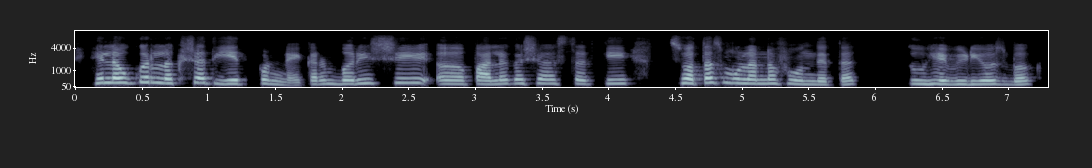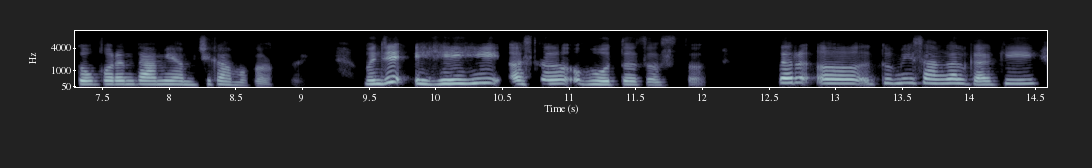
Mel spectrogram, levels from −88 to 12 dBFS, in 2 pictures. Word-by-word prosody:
हे 270 +1 +4
लवकर 285 +2 +6
लक्षात 275 +1 +3
येत 220 0 +2
पण 210 -5 0
नाही. 145 -2 -5
कारण 215 +1 -3
बरीचशी 255 +5 -1
अ, 215 0 +1
पालक 215 +3 +2
अशी 240 +1 -2
असतात, 230 -2 -3
की 235 +1 -3 0.4
स्वतःच 270 +3 +5
मुलांना 240 -3 +2
फोन 210 -4 -2
देतात, 185 +2 -2 0.4
"तू 220 -1 -2
हे 210 0 +3
व्हिडिओज 200 0 0
बघ, 185 +1 -1 0.2
तोपर्यंत 200 +1 0
आम्ही 200 0 +1
आमची 185 0 -7
कामं 180 -6 -5
करतोय." 115 -4 -12 0.7
म्हणजे 220 +8 +3 0.2
हेही 230 +5 +1 0.2
असं 225 +2 -1 0.2
होतच 190 -2 -1
असतं. 155 -1 -12 0.6
तर 280 +1 +5
अ, 245 -3 +1
तुम्ही 260 +1 -5
सांगाल 250 -1 0
का 190 -1 0
की 230 0 -5
220 Hz, 150 wpm, -23 LUFS, 200-250 Hz, 0.7 s, लवकर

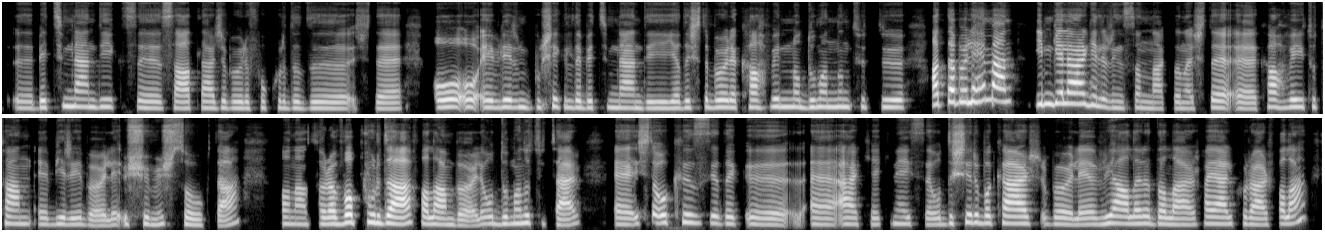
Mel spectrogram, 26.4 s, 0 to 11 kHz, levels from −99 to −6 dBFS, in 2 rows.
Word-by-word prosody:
ııı, 185 0 -7
betimlendiği, 225 +1 -1
s 205 - -10
eee, 185 -1 -3
saatlerce 185 +1 -2
böyle 185 0 -3
fokurdadığı, 180 -1 -5
işte, 170 0 -5 0.3
o 215 +1 +4
o - - -2
evlerin 205 -1 0
bu 205 - -7
şekilde 205 -2 -3
betimlendiği 190 -2 -3
ya 185 0 -1
da, - - -2
işte, 200 +1 -5
böyle, 210 0 +3
kahvenin 220 +2 -1
o 215 -3 -2
dumanının 220 +1 0
tüttüğü 215 -1 -2 0.3
hatta 335 +6 +7
böyle 360 +1 +6
hemen 390 -1 +6 0.2
imgeler 315 +1 +6
gelir 250 -8 -1
insanın 190 0 -8
aklına. 175 0 -7
İşte, 195 +2 -3
eee, 170 -1 -2
kahveyi 215 +3 0
tutan, 200 -3 -2
eee, 180 -1 -6
biri 185 -1 -2
böyle 150 +1 -3
üşümüş 190 0 -3
soğukta, 165 - -3 0.4
ondan 185 -2 -3
sonra 190 +1 +1
vapurda 225 -4 +7
falan, 185 -3 +2
böyle, 150 +2 -2
o 195 -2 -3
dumanı 210 +2 +1
tüter, 190 -3 0 0.4
eee, 180 -1 +1
işte, 195 - -3
o 225 +2 +3
kız 230 -3 -3
ya 210 -2 -3
da, 200 - -2 0.2
ııı, 175 -4 -3
eee, 175 -2 -1
erkek 185 -1 -2
neyse, 195 -3 -7
o 180 +1 -6
dışarı 230 +2 0
bakar, 205 -2 +4
böyle, 180 -1 -2
rüyalara 200 0 +2
dalar, 175 -2 0
hayal 195 -1 +2
kurar 180 -3 -1
falan. 200 - -2
195 Hz, 150 wpm, -21 LUFS, 180-215 Hz, 0.4 s, hatta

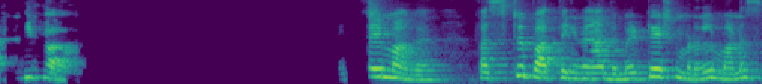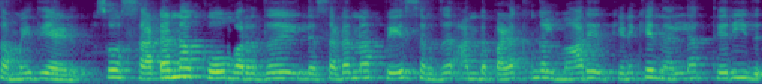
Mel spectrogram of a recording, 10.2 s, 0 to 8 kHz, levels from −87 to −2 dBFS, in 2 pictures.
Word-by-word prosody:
கண்டிப்பா. 255 +1 -2 1.9
நிச்சயமாங்க, 240 -11 +1 0.4
ஃபர்ஸ்ட்டு 225 +7 -2
பார்த்தீங்கன்னா, 230 -2 +2
அந்த 200 -2 -2
மெடிடேஷன் 265 +5 +1
பண்ணுறதுல 215 +4 -1
மனசு 245 +5 -2
அமைதிய 210 +1 0
ஆயிடுது. 175 0 -3
ஸோ 260 - +3 0.2
சடனா 250 +8 +6
கோவம் 235 -1 +4
வருறது, 210 +1 +1
இல்ல 210 - -3
சடனா 230 +3 0
பேசுறது, 220 -2 -1
அந்த 210 0 -2
பழக்கங்கள் 220 +4 -1
மாறிருக்கு. 225 0 -1
எனக்கே 215 +5 0
நல்லா 210 +4 -4
தெரியுது. 220 -2 0
225 Hz, 135 wpm, -24 LUFS, 210-240 Hz, 1.9 s, சடனா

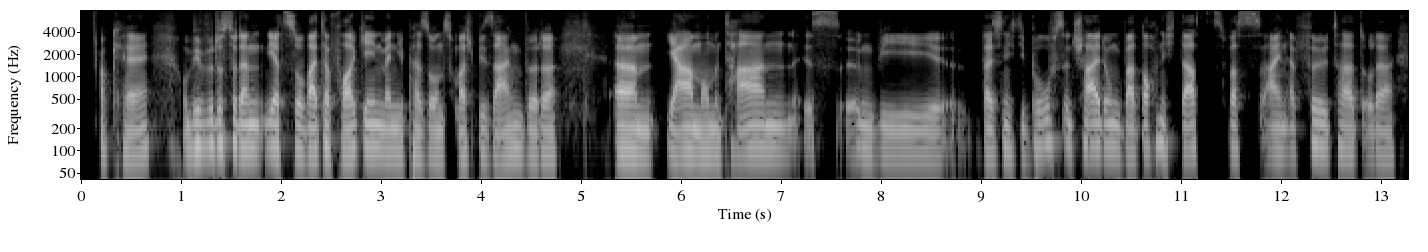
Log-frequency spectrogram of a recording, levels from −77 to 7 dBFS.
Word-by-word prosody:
Okay. 95 +3 -1 0.3
Und 105 +2 -5
wie 115 -1 +1
würdest 120 +1 0
du - - +4
dann 115 -1 +3
jetzt 115 -2 +3
so 110 -3 0
weiter 105 +1 +5
vorgehen, 105 +2 +3
wenn 100 0 +2
die 100 - -3
Person 100 0 -3
zum - - -10
Beispiel 95 +1 -2
sagen 100 +3 +1
würde, 95 -1 0 0.6
ähm: 100 -2 +5
„Ja, 105 0 +6
momentan 105 +2 +1
ist - - -9
irgendwie 100 -3 -5 0.4
weiß 95 -1 +1
ich - - -6
nicht, 100 -4 -7
die 100 - -8
Berufsentscheidung 115 -1 -1
war 100 0 +3
doch 110 +1 -2
nicht 130 0 -7
das, 110 +1 +5 0.3
was - - -5
einen 105 0 -1
erfüllt 110 +2 -4
hat 105 -2 -1
oder, 95 -2 -3
105 Hz, 165 wpm, -23 LUFS, 100-110 Hz, 0.6 s, Ja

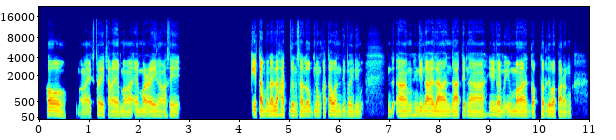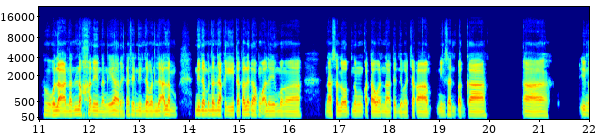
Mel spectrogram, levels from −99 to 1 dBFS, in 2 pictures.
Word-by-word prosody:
Oo, 110 -4 +2 0.2
mga - - -8
X-ray 100 - -3
tsaka 95 0 -2
yung 95 - -4
mga 95 0 -3 0.2
MRI 100 0 +1
nga 95 -1 -5
kasi. 95 -1 -6 1.4
Kita 110 0 +6
mo 105 0 -2
na 105 - +5
lahat 110 0 +2
dun 105 0 -3
sa 105 - 0
loob 100 -1 -1
ng 105 -2 -6
katawan 110 -3 0
'di 100 - -6
ba, - - -7
hindi 95 0 -6
mo - - -13 0.5
hindi, - - -11
um, 100 0 +2
hindi 110 -1 -3
na 105 0 +3
kailangan 100 -1 +2
dati 100 +1 +1
na, 95 -1 -2
'yun 120 - -1
nga 100 - +1
yung 100 0 -6
mga 100 0 +2
doktor 105 +2 -4
'di 100 - -3
ba, 100 - +1
parang 95 -2 -2 0.5
huhulaan 105 -2 +5
na 100 - 0
nila 115 +3 +1
kung - - +1
ano - - 0
yung 100 -2 -2
nangyayari 100 0 0
kasi 105 +2 -4
hindi 105 -1 -6
naman 100 0 0
nila 110 +2 +3
alam, 110 -4 0 0.4
hindi 115 - +2
naman 110 0 +1
na 115 0 +4
nakikita 110 -1 +1
talaga 115 +1 +3
kung 110 - -2
ano 100 +2 0
yung 100 0 -4
mga 95 -1 -1 0.5
nasa 100 +2 -1
loob 100 -2 +1
ng 100 -1 -6
katawan 100 -1 +1
natin 95 -1 -2
'di - - -5
ba? 90 - -5
'Tsaka 95 - +1 0.3
minsan 105 +1 -5
'pagka, 95 0 +3 0.7
ah, 95 -1 +2 0.6
'yun 115 -1 -2
100 Hz, 190 wpm, -26 LUFS, 95-105 Hz, 1.4 s, Kita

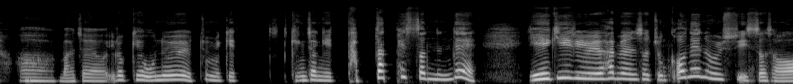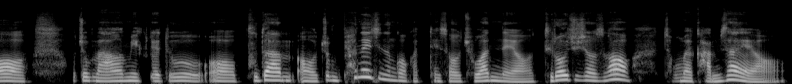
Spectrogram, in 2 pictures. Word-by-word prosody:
아 165 -1 -4
맞아요. 155 +1 -4
이렇게 205 +1 -3
오늘 205 +1 +2
좀 215 - -6
이렇게 180 -1 -4
쯔 175 +1 -24
굉장히 190 -1 -1
답답했었는데 305 -4 +1 0.5
얘기를 260 +2 +6
하면서 250 -3 +2
좀 205 -1 -4
꺼내 335 - +2
놓을 265 -8 +1
수 - - -3
있어서 160 -4 +2 0.5
좀 175 -1 -3
마음이 160 +2 0
그래도 155 0 -3
어 150 -1 -1
부담 180 0 +2
어 150 -2 -1
좀 185 +1 -5
편해지는 305 - -2
것 170 -2 -3
같아서 145 0 -7
좋았네요. 145 -5 -1
들어주셔서 200 +2 +1 0.3
정말 155 +1 -4
감사해요. 145 - 0
180 Hz, 275 characters per minute, -23 LUFS, 155-225 Hz, 0.5 s, 얘기를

